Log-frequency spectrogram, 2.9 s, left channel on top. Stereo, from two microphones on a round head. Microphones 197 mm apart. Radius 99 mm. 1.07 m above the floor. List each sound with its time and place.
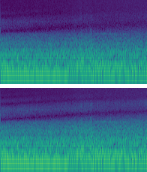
0.0 s a vehicle: 20° right (ahead or behind); by 2.9 s 35° right (ahead or behind)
